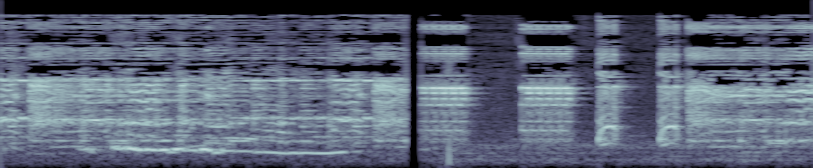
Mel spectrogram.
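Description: A toy telephone playing an electronic tune. About halfway through, the tune breaks off into two short electronic ring bursts with pauses between them, then the tune starts again.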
